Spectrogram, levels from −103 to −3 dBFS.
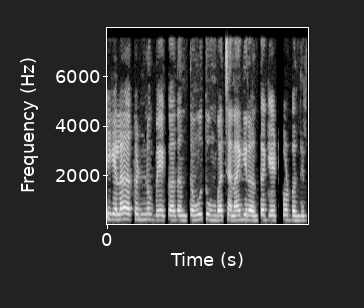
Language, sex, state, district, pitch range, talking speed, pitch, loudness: Kannada, female, Karnataka, Mysore, 195-215 Hz, 135 wpm, 200 Hz, -15 LUFS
